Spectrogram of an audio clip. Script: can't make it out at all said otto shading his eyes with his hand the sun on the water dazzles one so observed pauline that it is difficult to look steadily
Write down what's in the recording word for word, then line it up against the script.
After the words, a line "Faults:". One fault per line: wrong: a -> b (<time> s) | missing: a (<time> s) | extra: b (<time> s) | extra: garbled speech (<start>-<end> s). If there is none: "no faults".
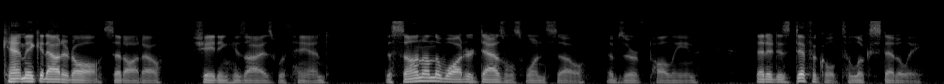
can't make it out at all said otto shading his eyes with hand the sun on the water dazzles one so observed pauline that it is difficult to look steadily
Faults:
missing: his (2.9 s)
